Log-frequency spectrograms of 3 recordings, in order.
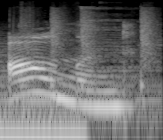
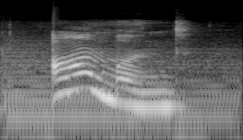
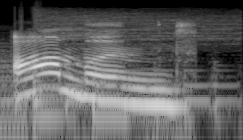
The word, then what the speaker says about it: almond: we pronounce this as almond but here we have to mute the L and we say almond say it once more almond friends before we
